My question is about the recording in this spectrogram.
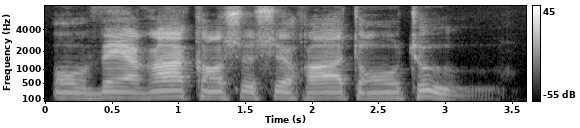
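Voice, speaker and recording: A man voicing a calm, stern old oak tree that answers slowly and without fuss. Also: medium pitch. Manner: slow, unruffled.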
